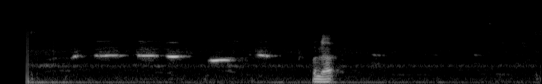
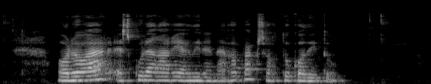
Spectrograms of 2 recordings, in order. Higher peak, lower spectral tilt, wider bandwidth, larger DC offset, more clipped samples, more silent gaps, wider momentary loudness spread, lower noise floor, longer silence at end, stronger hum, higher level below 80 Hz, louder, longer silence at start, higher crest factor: second, -14 dBFS vs -8 dBFS; first, -7.5 dB/octave vs -5 dB/octave; first, 15.5 kHz vs 11.5 kHz; neither; neither; neither; about the same, 22 LU vs 20 LU; first, -61 dBFS vs -56 dBFS; first, 2.05 s vs 0.9 s; neither; about the same, -64 dBFS vs -64 dBFS; second, -29 LUFS vs -25 LUFS; about the same, 0.25 s vs 0.2 s; about the same, 18 dB vs 18 dB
